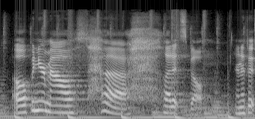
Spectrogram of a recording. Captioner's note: exhales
